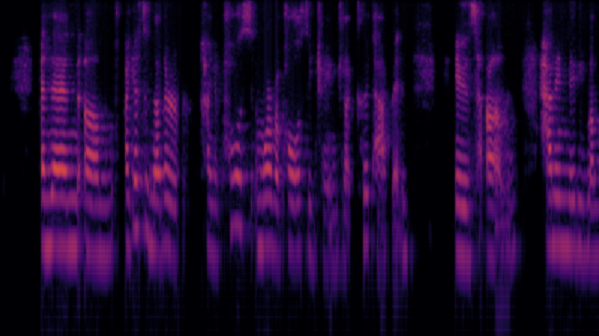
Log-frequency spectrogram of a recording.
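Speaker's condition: Cleft lip and palate; multiple surgeries on face and mouth

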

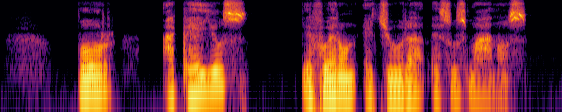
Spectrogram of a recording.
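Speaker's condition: No condition

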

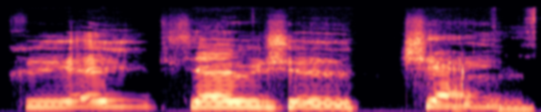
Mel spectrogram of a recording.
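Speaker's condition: Cerebral palsy; linked to preeclampsia at birth

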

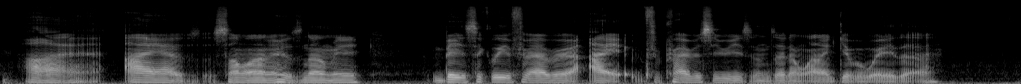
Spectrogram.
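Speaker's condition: Cerebral palsy, spastic quadriplegia

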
